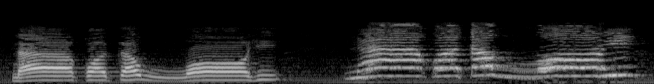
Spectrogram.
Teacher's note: ناقة الله. ناقہ نہیں پڑھیں گے، ناقا قاف کو پر پڑھتے ہیں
